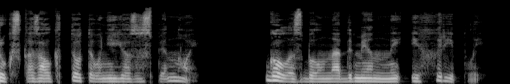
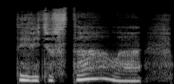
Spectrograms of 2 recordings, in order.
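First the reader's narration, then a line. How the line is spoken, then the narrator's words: Whisper in ear. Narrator (Russian): прошептал ей в ухо другой голос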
